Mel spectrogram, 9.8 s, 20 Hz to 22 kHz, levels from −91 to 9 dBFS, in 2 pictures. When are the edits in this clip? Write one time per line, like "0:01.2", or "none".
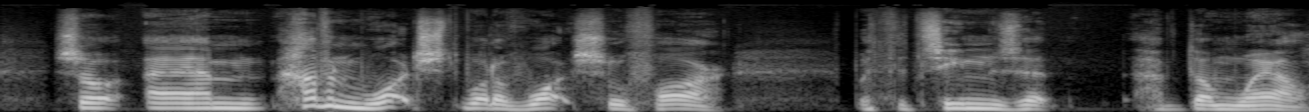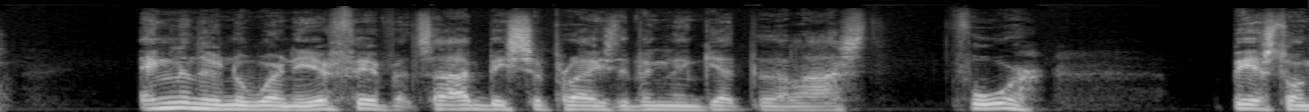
none

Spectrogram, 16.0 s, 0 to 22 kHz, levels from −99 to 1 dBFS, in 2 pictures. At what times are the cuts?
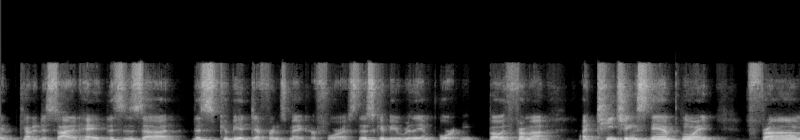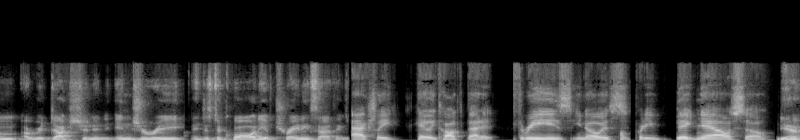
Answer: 0:11.5
0:13.1

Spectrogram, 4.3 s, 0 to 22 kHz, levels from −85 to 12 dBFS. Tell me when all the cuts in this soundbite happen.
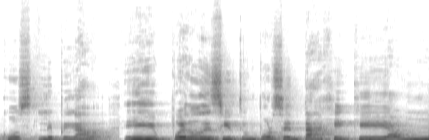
0:01.2

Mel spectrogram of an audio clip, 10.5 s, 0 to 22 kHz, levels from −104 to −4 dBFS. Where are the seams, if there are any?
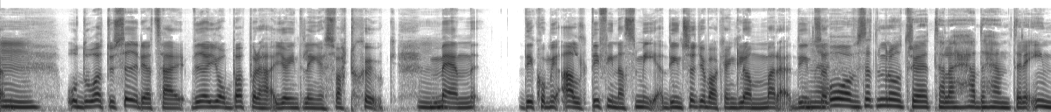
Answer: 0:08.3

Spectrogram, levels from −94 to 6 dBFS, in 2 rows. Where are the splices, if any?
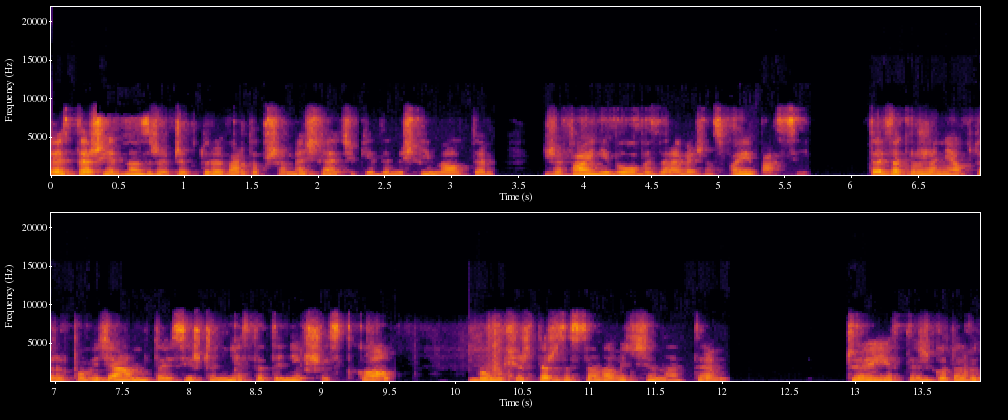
0:02.3

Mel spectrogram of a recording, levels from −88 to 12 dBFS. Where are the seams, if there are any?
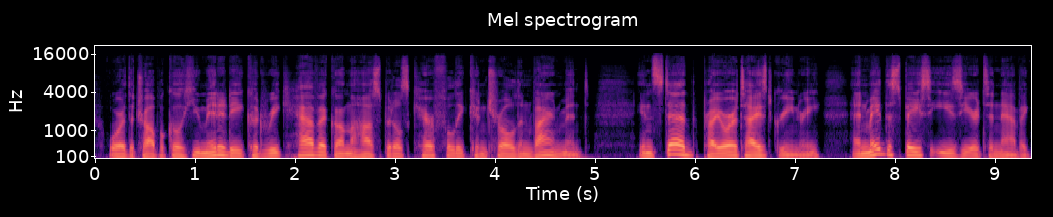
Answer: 0:06.0

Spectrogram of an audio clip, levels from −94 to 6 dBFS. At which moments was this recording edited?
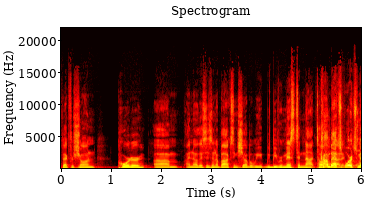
none

